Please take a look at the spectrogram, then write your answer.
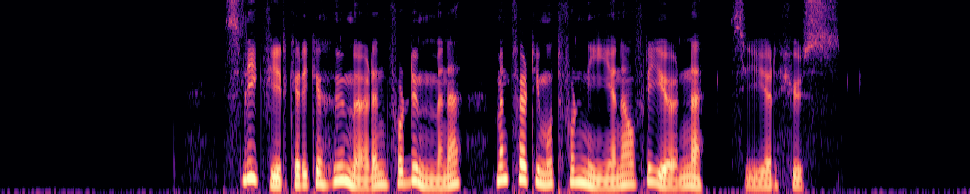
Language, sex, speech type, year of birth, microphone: Norwegian, male, read, 1973, Sennheiser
